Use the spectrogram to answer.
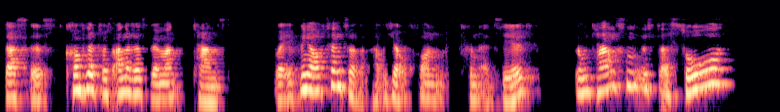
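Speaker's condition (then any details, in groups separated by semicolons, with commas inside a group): Down syndrome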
